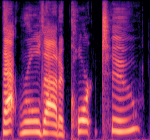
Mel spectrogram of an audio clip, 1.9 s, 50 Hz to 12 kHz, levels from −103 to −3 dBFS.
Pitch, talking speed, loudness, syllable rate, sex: 250 Hz, 190 wpm, -19 LUFS, 3.7 syllables/s, female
